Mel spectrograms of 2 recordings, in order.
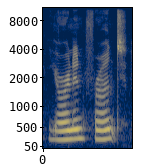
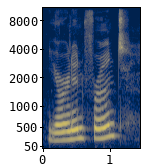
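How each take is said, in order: Both takes have the same delivery.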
